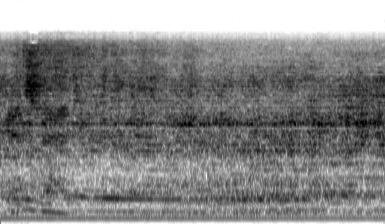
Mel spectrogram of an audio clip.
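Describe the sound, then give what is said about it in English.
A steady, continuous engine drone hums throughout, with a few tonal lines that briefly shift in pitch early on, like race car engines roaring during qualifying under a busy background. “I love the sound of those engines.”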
